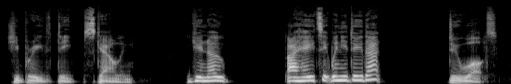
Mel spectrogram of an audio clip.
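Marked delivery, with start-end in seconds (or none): 1.8-3.8 put-on higher, irritated young woman; annoyed girl voice. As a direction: huff it out, fed up. Dior's girl voice.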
